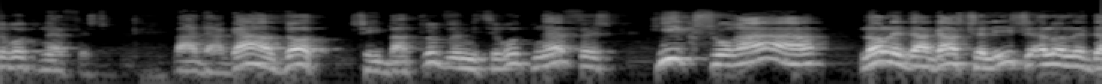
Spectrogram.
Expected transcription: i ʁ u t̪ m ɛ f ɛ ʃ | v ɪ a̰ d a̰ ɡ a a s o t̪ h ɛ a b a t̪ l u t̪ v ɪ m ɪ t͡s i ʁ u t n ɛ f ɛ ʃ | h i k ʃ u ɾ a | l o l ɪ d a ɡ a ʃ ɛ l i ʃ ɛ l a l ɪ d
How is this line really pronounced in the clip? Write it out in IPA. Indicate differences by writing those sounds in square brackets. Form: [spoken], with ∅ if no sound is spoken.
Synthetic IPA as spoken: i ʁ u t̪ [n] ɛ f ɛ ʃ | v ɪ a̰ d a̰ ɡ a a [z] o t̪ [ʃ] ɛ [i] b a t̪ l u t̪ v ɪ m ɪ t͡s i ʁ u t n ɛ f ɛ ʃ | h i k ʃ u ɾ a | l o l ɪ d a ɡ a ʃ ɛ l i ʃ ɛ l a l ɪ d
